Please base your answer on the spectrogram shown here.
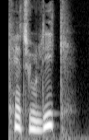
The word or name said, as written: katolik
